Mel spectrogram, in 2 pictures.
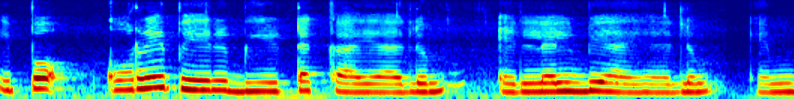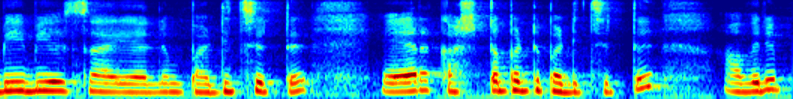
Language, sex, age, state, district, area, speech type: Malayalam, female, 18-30, Kerala, Thrissur, urban, spontaneous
